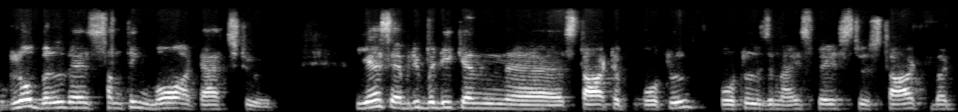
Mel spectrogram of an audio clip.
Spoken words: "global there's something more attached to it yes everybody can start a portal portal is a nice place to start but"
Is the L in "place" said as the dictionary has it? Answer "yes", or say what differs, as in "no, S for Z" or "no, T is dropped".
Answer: no, L is dropped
